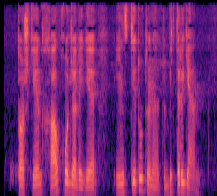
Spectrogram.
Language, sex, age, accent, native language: Uzbek, male, 25-34, Toshkent shahri, Uzbek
